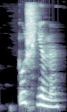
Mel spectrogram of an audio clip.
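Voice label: "пышйыны", Komi, female; kpv audio dict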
